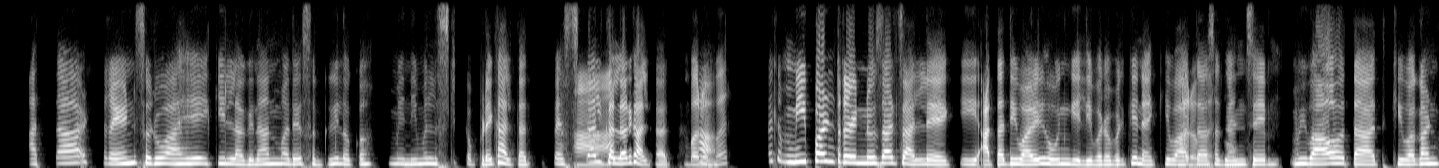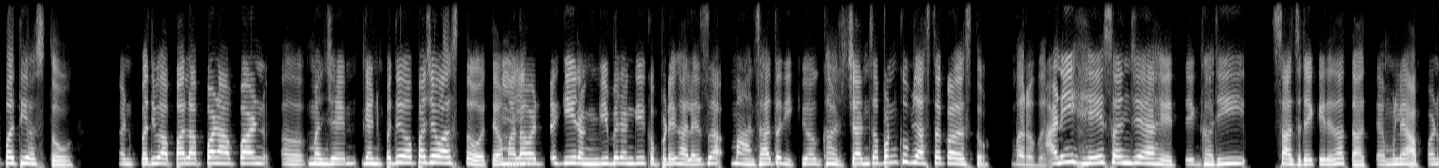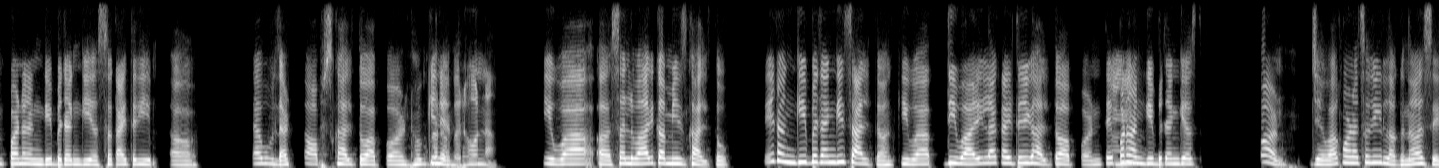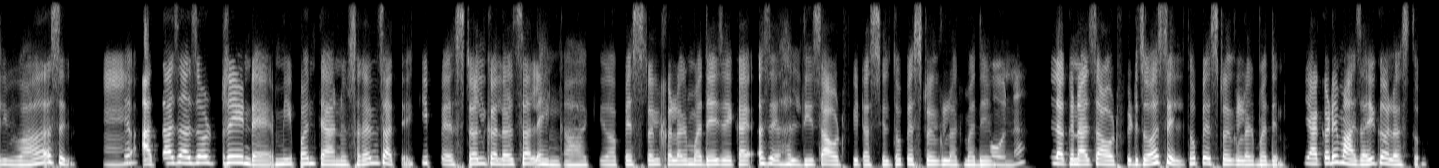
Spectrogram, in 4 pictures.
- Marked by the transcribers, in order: in English: "मिनिमलिस्टिक"; in English: "पेस्टल"; in English: "पेस्टल"; in English: "पेस्टल"; in English: "आउटफिट"; in English: "पेस्टल"; in English: "आउटफिट"; in English: "पेस्टल"
- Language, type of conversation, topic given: Marathi, podcast, तुम्ही स्वतःची स्टाईल ठरवताना साधी-सरळ ठेवायची की रंगीबेरंगी, हे कसे ठरवता?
